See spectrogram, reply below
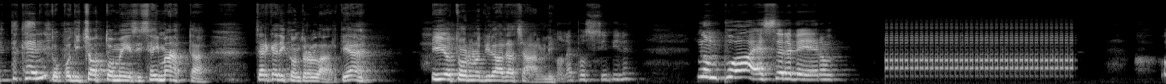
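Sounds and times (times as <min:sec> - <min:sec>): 
speech: 0:00.2 - 0:06.4, 0:07.0 - 0:09.0
telephone bell ringing: 0:08.8 - 0:10.8.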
